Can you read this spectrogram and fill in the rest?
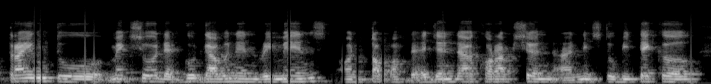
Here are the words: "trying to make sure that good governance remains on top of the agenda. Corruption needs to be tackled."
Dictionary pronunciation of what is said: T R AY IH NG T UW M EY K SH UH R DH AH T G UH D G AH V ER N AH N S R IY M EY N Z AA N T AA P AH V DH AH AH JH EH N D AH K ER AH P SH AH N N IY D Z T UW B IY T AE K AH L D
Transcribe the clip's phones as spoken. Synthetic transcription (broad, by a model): T R AY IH NG T UW M EY K SH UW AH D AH T G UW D G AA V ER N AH N R IY M EY N S AA N T AA P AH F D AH AH JH EH N D AH K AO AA P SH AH N N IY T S T UW B IY T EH K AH L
